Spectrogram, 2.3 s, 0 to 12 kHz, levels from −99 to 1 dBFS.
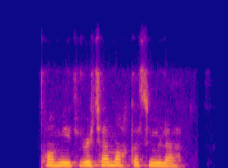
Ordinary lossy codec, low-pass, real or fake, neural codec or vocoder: Opus, 32 kbps; 7.2 kHz; fake; codec, 16 kHz, 4.8 kbps, FACodec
